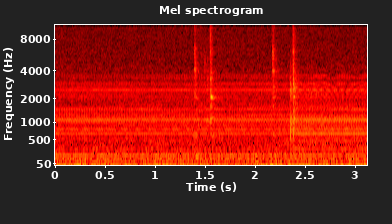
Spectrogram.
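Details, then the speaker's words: Hallicrafters TW2000 communications receiver after IF alignment, volume turned high: constant low buzzy hum with a few faint clicks in the audio output; source of the hum not yet found. "Oh, what a mess. Where did this horrifying hum come from?"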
